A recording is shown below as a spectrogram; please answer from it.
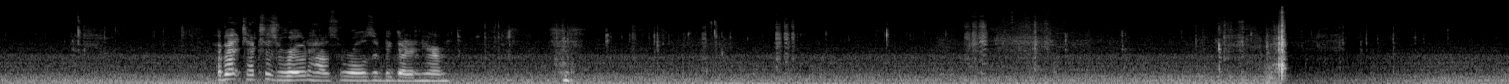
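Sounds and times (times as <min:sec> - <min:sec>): person chewing bread: 0:05.9 - 0:08.0.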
